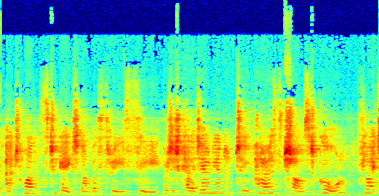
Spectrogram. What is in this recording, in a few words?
flight ann ringtone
